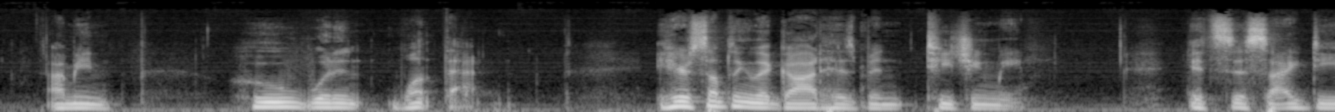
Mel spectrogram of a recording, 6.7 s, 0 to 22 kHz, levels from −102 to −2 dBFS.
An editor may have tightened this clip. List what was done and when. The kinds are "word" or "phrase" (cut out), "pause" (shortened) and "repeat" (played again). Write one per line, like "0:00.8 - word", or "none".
none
